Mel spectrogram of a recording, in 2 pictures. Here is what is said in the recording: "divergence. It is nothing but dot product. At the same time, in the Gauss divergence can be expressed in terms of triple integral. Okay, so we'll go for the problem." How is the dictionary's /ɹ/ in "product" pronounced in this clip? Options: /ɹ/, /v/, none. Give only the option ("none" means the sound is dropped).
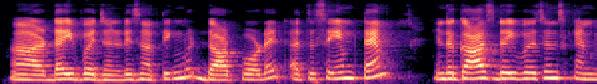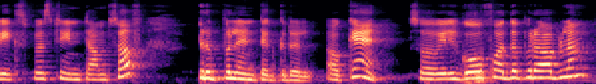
none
